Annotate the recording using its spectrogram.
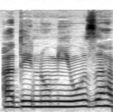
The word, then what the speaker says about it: Adenomiose: Und vielleicht kannst du uns kurz mal erklären, was Endometriose oder auch Adenomiose, habe ich das jetzt richtig ausgesprochen? – Beim zweiten, ja.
